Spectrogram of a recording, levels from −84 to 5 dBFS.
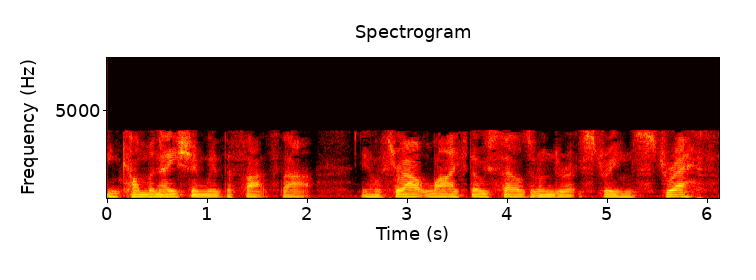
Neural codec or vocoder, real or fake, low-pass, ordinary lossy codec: none; real; 7.2 kHz; AAC, 16 kbps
